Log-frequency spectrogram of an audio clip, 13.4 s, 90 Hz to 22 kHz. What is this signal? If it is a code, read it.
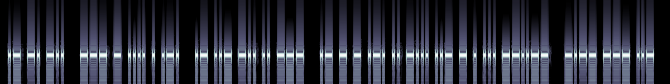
Morse code, heard as a keyed tone, about 25 wpm, 600 Hz. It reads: AND OTHER AUDIO ATTRIBUTES, YOU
